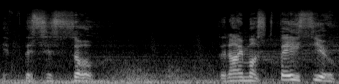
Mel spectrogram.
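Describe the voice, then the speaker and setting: An actor playing a troubled assassin haunted by visions in a video game, speaking gravely and deliberately as he searches for answers. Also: on the high side, over music. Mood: anguished, brooding. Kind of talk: dramatic video game acting, brooding monologue.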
